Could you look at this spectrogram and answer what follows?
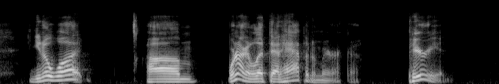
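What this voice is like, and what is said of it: Usual voice. Nothing is said of it.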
